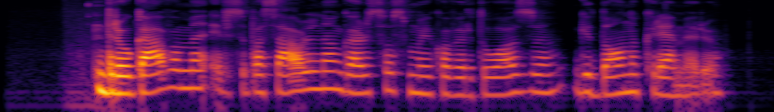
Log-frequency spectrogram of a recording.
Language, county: Lithuanian, Kaunas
